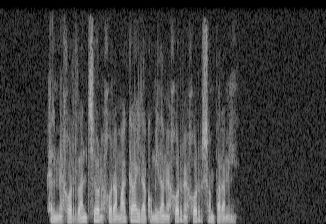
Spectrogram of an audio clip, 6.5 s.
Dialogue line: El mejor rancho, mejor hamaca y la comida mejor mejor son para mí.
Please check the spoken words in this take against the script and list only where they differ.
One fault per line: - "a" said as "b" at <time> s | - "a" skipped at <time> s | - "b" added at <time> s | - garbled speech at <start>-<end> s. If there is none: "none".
none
